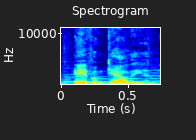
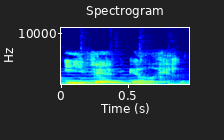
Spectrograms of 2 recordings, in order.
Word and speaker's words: Evangelion: Well, I mean the one that Matt Greenfield taught me, which at the time was Aangelion when I was initially talking about the show with the Japanese. Aangelion. Aangelion. Aangelion because that's how they said it.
